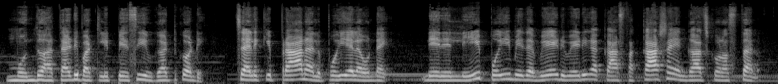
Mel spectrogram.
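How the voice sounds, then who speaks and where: A woman plays a kind, practical old village woman in a storybook tale. She speaks in a homely, pleading and reassuring way, forgiving and a little lonely. Music plays softly underneath. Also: mid-range voice, steady tone, fairly quick, natural voice. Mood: caring, insistent. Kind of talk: moral storybook character dialogue.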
